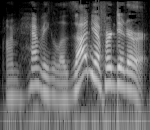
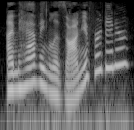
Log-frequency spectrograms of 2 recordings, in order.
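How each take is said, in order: First: It is said as a firm demand. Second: It is said as a question.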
